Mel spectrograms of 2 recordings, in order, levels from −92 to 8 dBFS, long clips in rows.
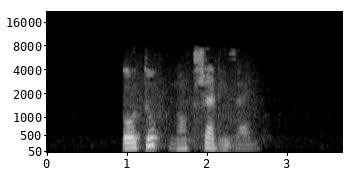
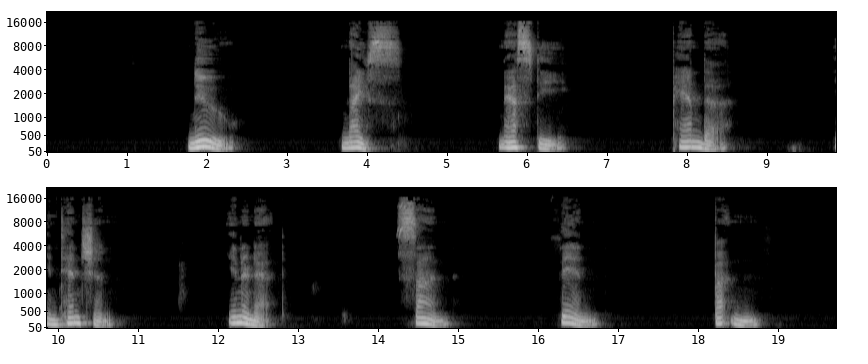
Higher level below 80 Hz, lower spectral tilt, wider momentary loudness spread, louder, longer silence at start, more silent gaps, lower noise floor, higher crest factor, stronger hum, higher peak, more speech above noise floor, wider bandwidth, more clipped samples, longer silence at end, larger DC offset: first, -56 dBFS vs -68 dBFS; about the same, -6 dB/octave vs -5.5 dB/octave; first, 20 LU vs 17 LU; first, -20 LUFS vs -26 LUFS; second, 0.95 s vs 1.75 s; neither; about the same, -83 dBFS vs -86 dBFS; about the same, 20 dB vs 22 dB; neither; first, -4 dBFS vs -8 dBFS; about the same, 63 dB vs 62 dB; second, 7.8 kHz vs 16 kHz; neither; first, 1.2 s vs 0.95 s; neither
